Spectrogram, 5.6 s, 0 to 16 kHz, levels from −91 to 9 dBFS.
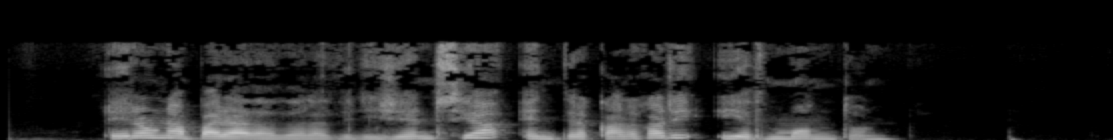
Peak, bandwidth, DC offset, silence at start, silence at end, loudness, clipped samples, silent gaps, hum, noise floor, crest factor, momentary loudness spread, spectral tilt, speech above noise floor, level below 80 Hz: -4 dBFS; 11.5 kHz; under 0.1%; 0.5 s; 1.1 s; -21 LUFS; under 0.1%; none; none; -75 dBFS; 18 dB; 12 LU; -4 dB/octave; 54 dB; -66 dBFS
